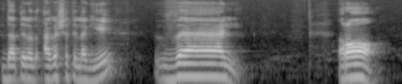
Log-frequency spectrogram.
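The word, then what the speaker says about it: ر: র। র উচ্চারণ করবেন জিহ্বার আগা ও তারপরে পুরো তালুর সাথে লাগাতে হবে, অর্থাৎ এই যে দাঁত, এই দাঁত সংলগ্ন এই তালুর সাথে। র। র একবার কম্পন হবে।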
